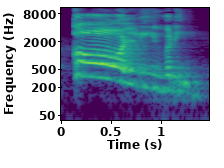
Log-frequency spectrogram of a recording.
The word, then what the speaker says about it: colibrí: Segundo paso, identificamos dónde está o dónde recae la fuerza de la voz o dónde está, perdón, la sílaba tónica en este caso. Pronuncio en voz alta. Colibrí. Colibrí. Si yo pronunciase, por ejemplo, colibrí. No, ¿verdad? Colibrí. ¿Dónde recae? Muy bien. En la última sílaba.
